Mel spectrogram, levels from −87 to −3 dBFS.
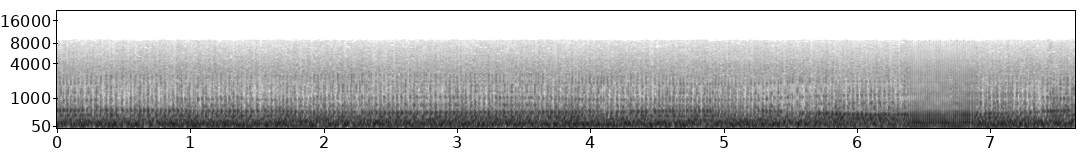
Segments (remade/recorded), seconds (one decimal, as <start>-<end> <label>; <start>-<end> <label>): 0.0-6.4 recorded; 6.4-6.9 remade; 6.9-7.6 recorded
